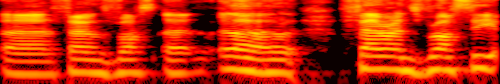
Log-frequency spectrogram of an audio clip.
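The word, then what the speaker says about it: Ferencváros: How did I? Ferencvaros. That's it. There we go. That's how I wrote it down phonetically.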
